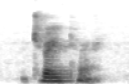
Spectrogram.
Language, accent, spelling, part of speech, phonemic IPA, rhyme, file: English, Southern England, draper, noun, /ˈdɹeɪ.pə(ɹ)/, -eɪpə(ɹ), LL-Q1860 (eng)-draper.wav
- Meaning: One who sells cloths; a dealer in cloths; a textile merchant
